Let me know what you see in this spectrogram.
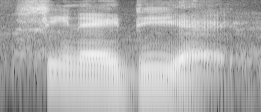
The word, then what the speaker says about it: sine die: Well, a lot of cheering there, and if you're wondering, folks, the traditional Latin pronunciation would be sine die, without a day, signaling the end of the session, but we'll let them say it however they want to.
